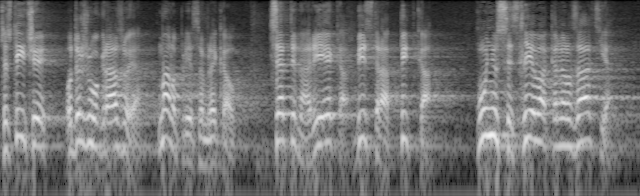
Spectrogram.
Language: Croatian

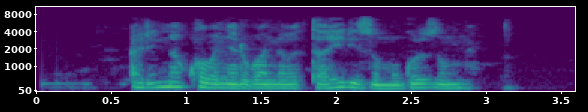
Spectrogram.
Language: Kinyarwanda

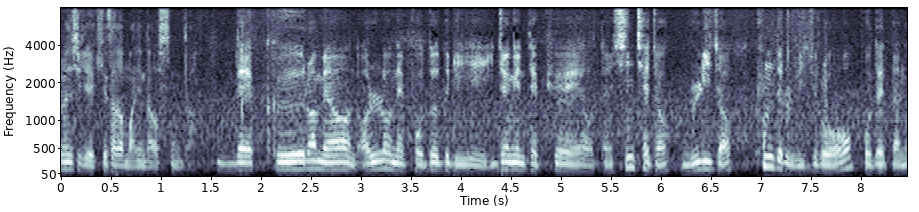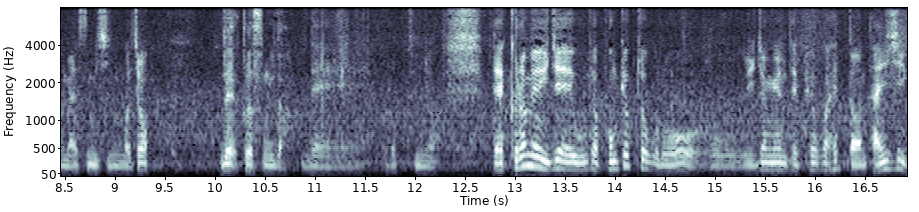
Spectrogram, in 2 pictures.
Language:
Korean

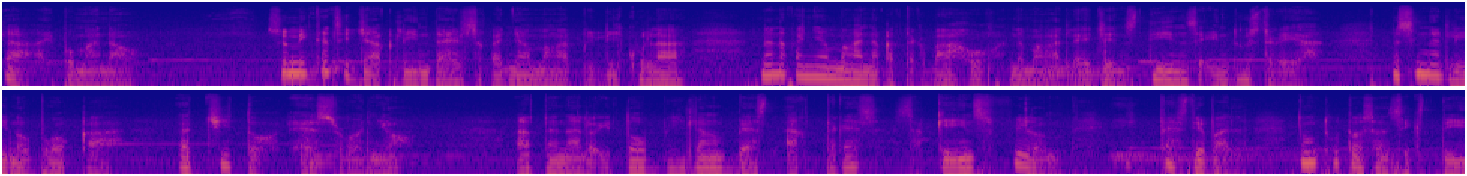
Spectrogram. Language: Filipino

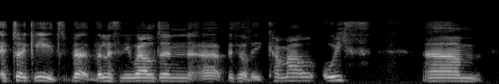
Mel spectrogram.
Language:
Welsh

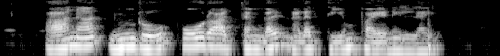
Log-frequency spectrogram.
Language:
Tamil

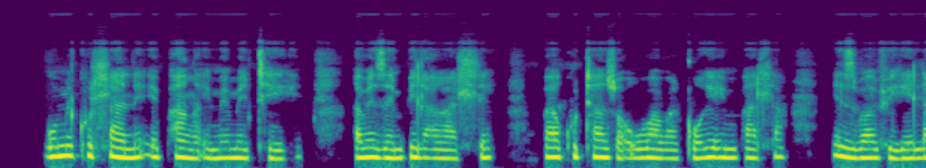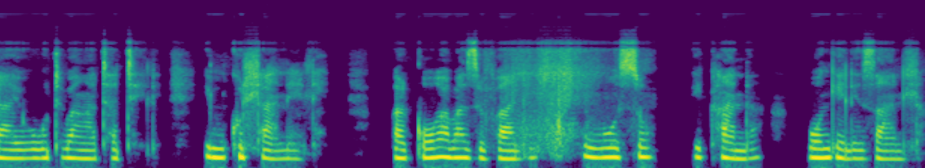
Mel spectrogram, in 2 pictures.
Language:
North Ndebele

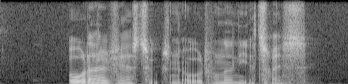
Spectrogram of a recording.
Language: Danish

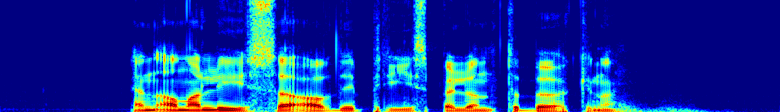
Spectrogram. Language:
Norwegian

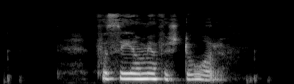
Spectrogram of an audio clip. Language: Swedish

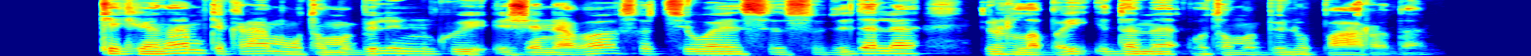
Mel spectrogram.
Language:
Lithuanian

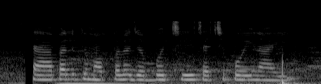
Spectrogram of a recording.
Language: Telugu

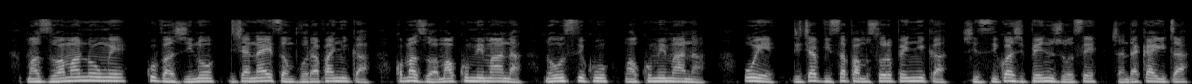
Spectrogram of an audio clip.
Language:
Shona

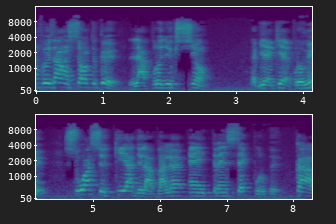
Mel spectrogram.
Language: French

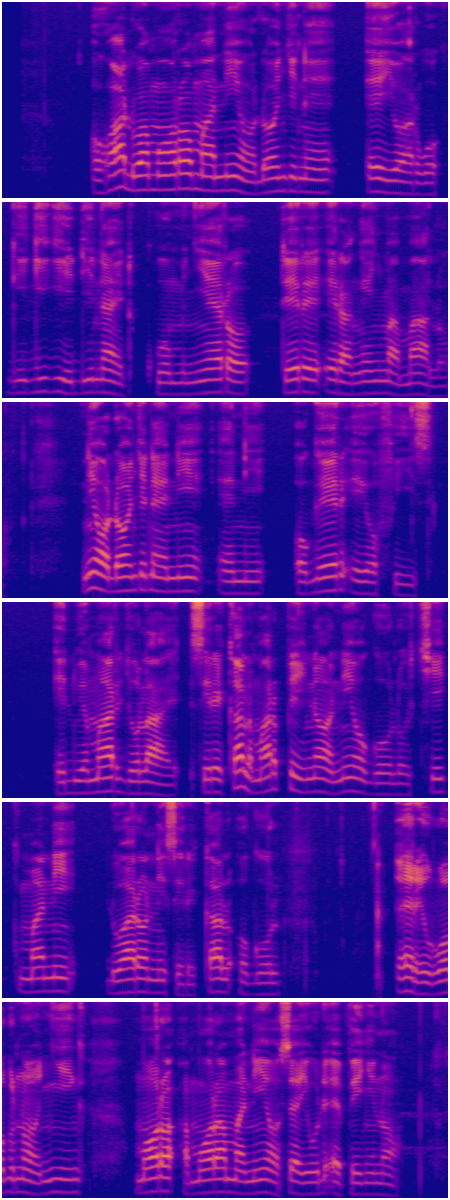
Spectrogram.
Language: Luo (Kenya and Tanzania)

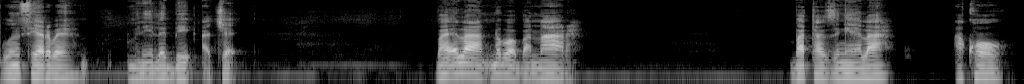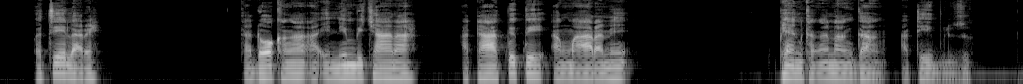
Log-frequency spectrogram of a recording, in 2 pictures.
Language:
Southern Dagaare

